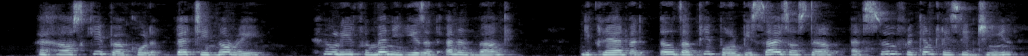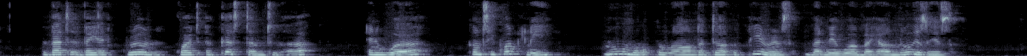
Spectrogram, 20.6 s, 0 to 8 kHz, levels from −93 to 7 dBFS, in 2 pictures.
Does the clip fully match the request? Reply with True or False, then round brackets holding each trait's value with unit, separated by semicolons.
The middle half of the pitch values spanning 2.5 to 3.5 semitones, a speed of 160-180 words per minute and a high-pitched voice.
False (2.9 semitones; 135 wpm; 265 Hz)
